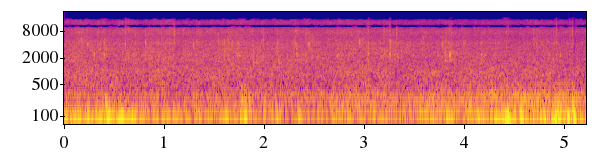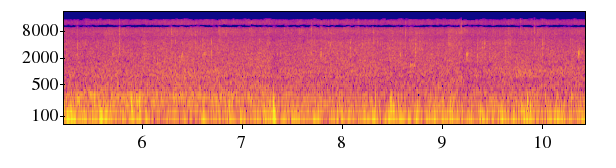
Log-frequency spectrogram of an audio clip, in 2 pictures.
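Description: Heavy downpour: a steady hiss of pouring rain with a low, shifting rumble underneath that swells about halfway through.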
